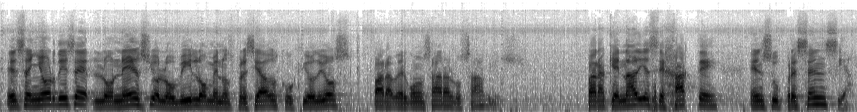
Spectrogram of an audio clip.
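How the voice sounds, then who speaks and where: A middle-aged male pastor, preaching a sermon with lively, conversational asides. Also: on the high side, moderate pace. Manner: animated preaching, keeps saying "hermano", acts out quoted voices.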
